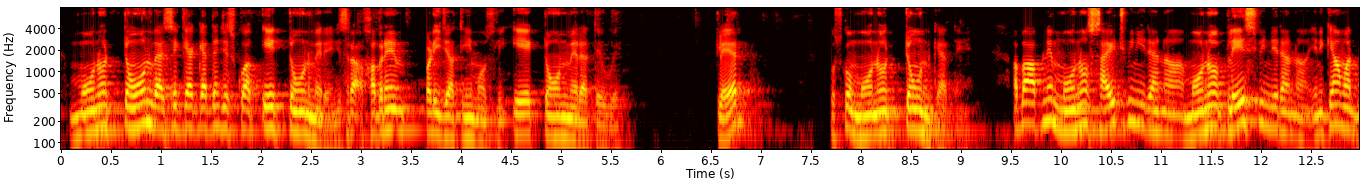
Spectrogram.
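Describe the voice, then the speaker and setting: A man giving a classroom lecture as a presentation skills trainer, emphatic and lively, mixing English phrases into his talk and often checking whether students follow. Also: fairly high pitch. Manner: mixes English phrases into Hindi-Urdu.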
